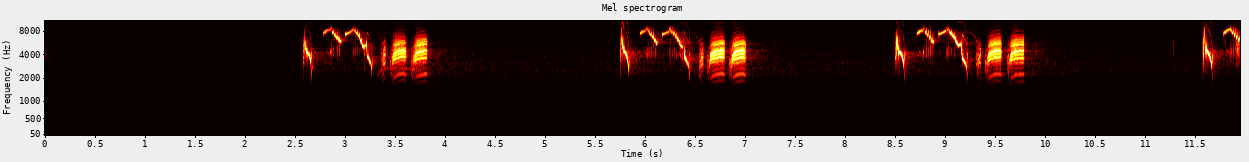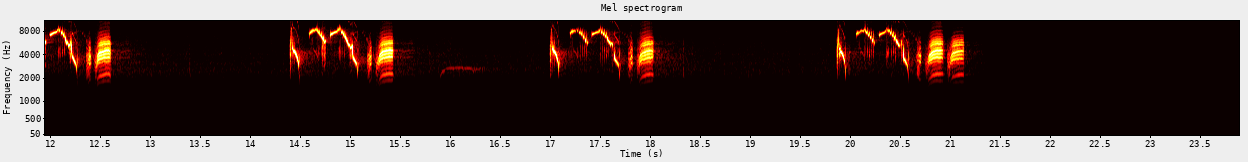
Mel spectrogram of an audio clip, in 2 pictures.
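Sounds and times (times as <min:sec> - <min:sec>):
great tit song: 0:02.6 - 0:21.2.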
